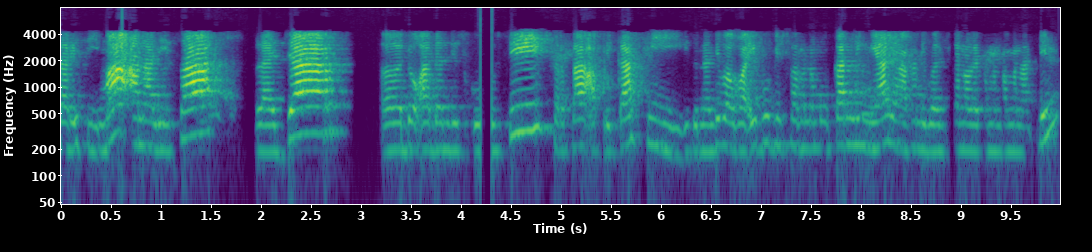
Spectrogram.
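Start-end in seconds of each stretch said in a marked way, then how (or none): none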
